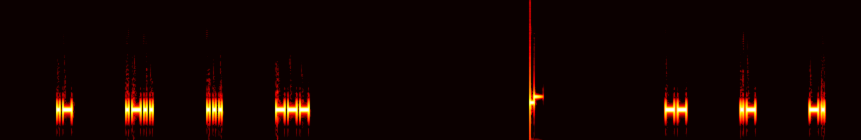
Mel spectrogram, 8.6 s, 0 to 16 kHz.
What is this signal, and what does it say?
Morse code, heard as a keyed tone, about 40 wpm, spaced as for 14 wpm, 690 Hz. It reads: ALSO MAN
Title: 6x Character Spacing - Top 200 Words - 40wpm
